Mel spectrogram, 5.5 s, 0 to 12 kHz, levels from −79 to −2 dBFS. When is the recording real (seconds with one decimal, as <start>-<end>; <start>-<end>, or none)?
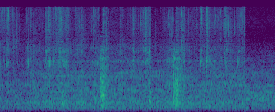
0.0-5.5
